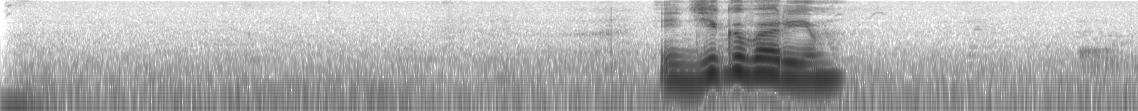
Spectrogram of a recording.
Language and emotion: Russian, neutral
